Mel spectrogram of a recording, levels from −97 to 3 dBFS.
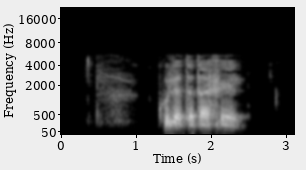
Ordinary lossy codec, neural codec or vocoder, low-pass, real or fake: MP3, 32 kbps; none; 5.4 kHz; real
